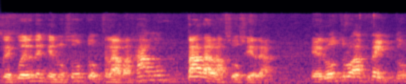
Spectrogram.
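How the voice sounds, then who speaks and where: A man with a high pitch and lively intonation is heard with audible room echo and noticeable background noise. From Cuba, Las Villas. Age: 70s. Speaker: university professor. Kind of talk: conference presentation.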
